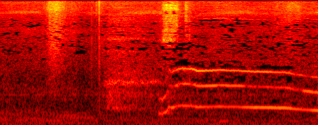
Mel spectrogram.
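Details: Frightened kitten found behind a door, crying: after a faint short mew, one long steady meow held level then slowly falling, with a woman speaking softly around it.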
